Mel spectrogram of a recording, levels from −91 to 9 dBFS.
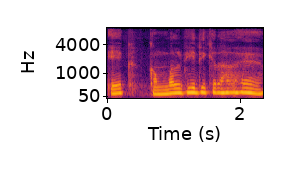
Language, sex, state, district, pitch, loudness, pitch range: Hindi, male, Bihar, Patna, 150 Hz, -13 LUFS, 135-160 Hz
